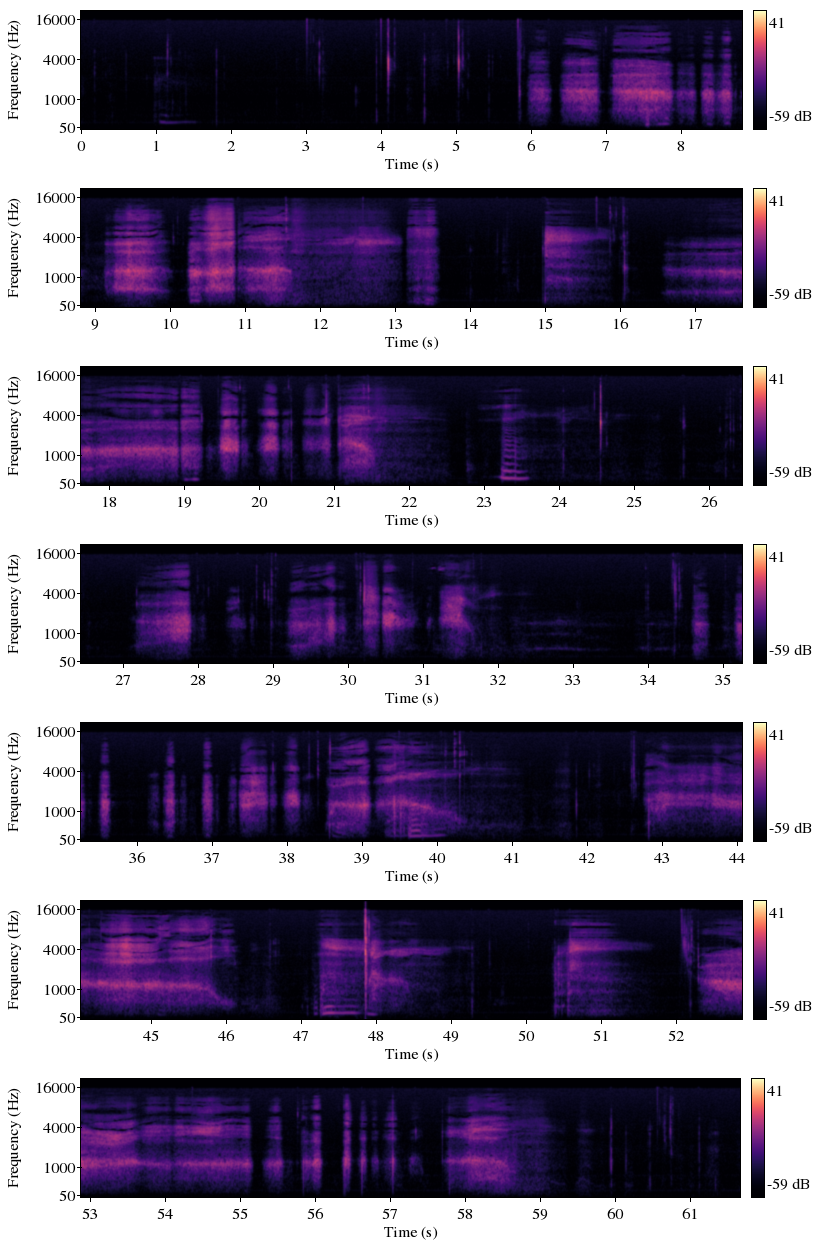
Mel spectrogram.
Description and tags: A lot of yawning
A full minute or so of different kinds of yawns
yawns, sleepy, yawning, yawn, bored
